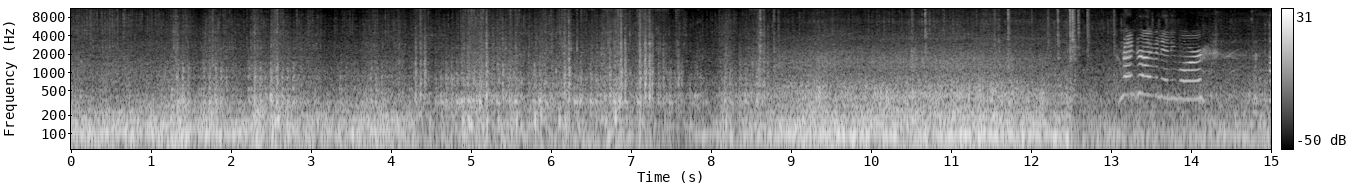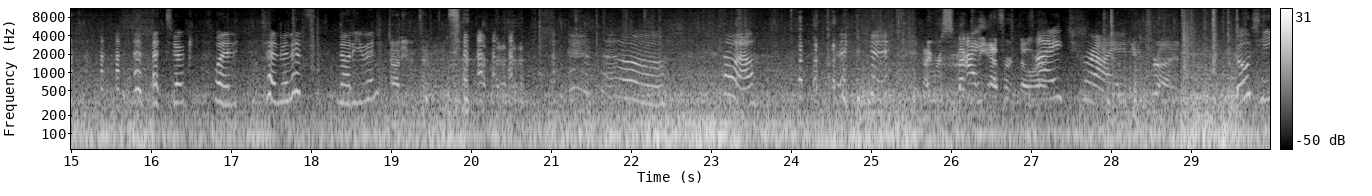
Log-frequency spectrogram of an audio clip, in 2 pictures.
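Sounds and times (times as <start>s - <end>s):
tyres and engine rumbling: 0.0s - 29.9s
gravel striking underneath: 1.2s - 9.4s
person speaking: 23.1s - 28.9s.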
